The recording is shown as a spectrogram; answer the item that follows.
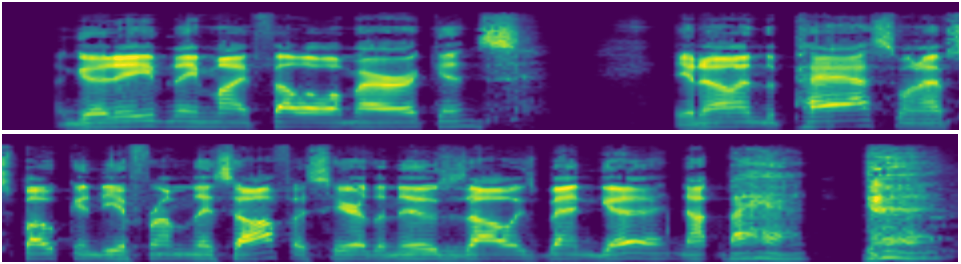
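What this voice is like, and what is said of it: George H.W. Bush impression. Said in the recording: “his impression of George H.W. Bush”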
